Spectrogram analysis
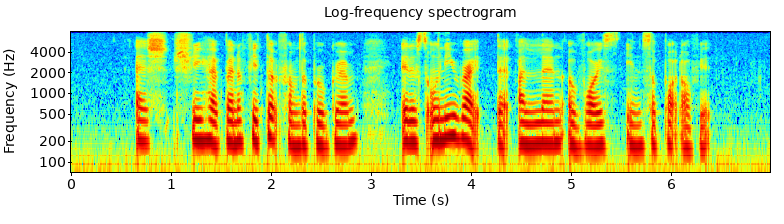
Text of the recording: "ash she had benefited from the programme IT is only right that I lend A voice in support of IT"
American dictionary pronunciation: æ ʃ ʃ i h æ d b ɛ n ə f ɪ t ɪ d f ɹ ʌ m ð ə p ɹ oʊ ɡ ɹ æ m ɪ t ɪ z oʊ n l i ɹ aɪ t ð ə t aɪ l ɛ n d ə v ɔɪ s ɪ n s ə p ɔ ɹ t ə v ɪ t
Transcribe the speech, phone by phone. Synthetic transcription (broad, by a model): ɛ s ʃ i h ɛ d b ɛ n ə f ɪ t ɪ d f ɹ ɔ m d ə p ɹ oʊ ɡ ɹ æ m ɪ t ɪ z oʊ n l i ɹ aɪ t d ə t aɪ l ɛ n ə v ɔɪ s ɪ n s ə p ɔ t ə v ɪ t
